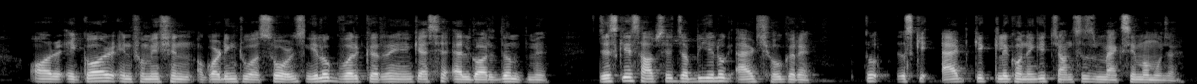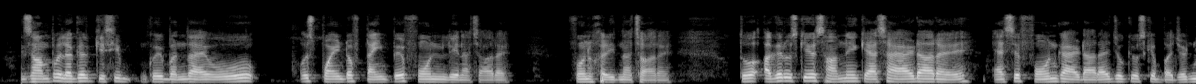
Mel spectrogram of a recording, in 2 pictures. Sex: male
